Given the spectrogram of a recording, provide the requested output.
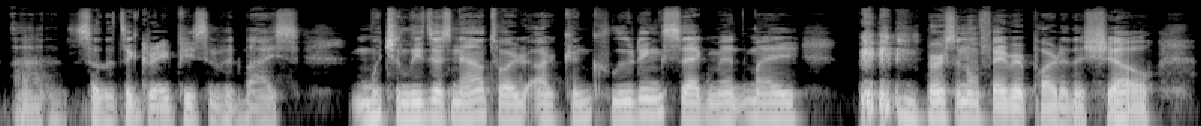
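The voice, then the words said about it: Strained, failing voice. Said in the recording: “I'm losing my voice over here”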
